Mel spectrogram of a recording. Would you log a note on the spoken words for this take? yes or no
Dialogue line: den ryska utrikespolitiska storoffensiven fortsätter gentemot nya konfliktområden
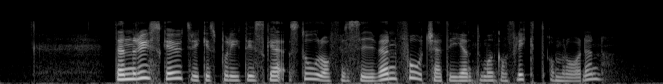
yes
